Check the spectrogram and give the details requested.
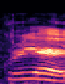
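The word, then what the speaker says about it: Gruyère: video right now refer to somewhat your mom gruyere is how it's pronounced spanish was my first language so i'm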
